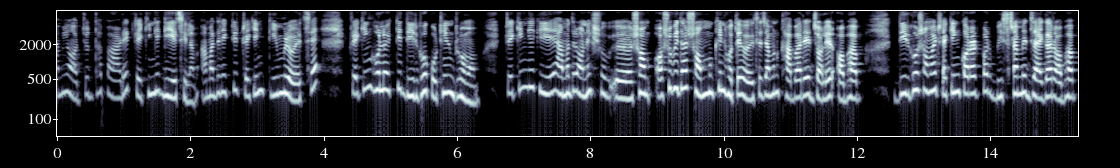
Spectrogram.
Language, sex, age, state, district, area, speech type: Bengali, female, 30-45, West Bengal, Purulia, urban, spontaneous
